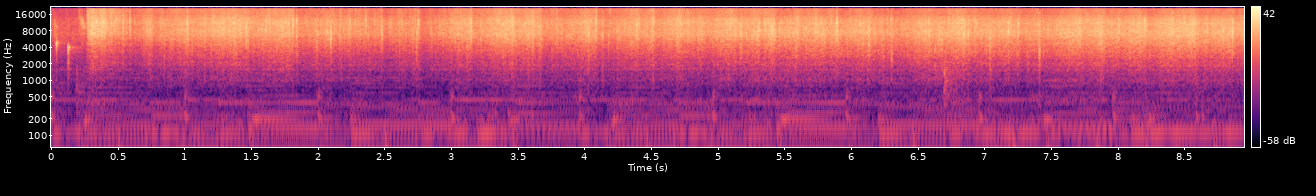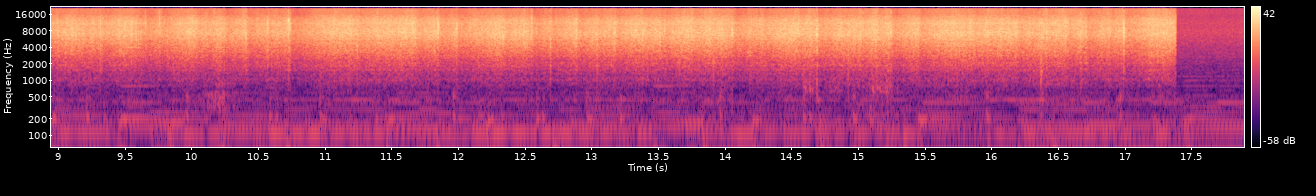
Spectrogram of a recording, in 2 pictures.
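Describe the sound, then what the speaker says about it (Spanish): Onion drops into hot oil in a pan for tomato sauce and fries loudly and continuously, a dense, close sizzle with scattered crackles that runs unbroken for nearly eighteen seconds. "el aceite ya está, así que ponemos la cebolla dentro"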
